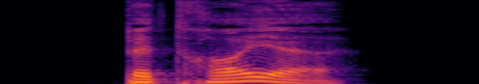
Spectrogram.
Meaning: inflection of betreuen: 1. first-person singular present 2. first/third-person singular subjunctive I 3. singular imperative
- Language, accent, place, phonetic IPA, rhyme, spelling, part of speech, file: German, Germany, Berlin, [bəˈtʁɔɪ̯ə], -ɔɪ̯ə, betreue, verb, De-betreue.ogg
